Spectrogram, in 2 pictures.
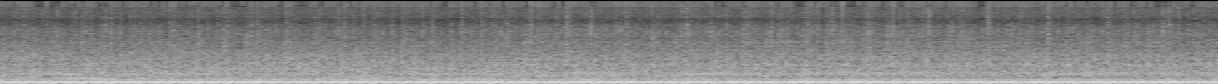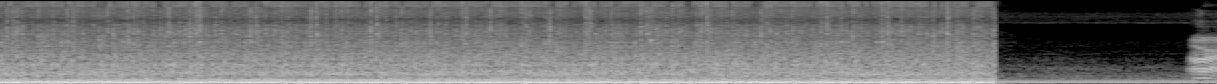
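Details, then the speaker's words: Airboat motor idling after backfiring issues suspected from water left in oil; white smoke seen at idle: deep, steady low rumble with an even firing beat, no knocks or stumbles; motor runs and idles smoothly. "So I feel much better now that the motor actually runs, it idles, it sounds smooth, it feels smooth."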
